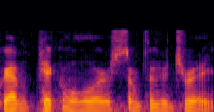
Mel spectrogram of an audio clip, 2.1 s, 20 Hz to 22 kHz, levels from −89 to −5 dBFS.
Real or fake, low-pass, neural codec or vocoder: fake; 7.2 kHz; codec, 16 kHz, 4.8 kbps, FACodec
